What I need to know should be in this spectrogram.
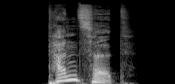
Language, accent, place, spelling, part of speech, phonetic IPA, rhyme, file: German, Germany, Berlin, tanzet, verb, [ˈtant͡sət], -ant͡sət, De-tanzet.ogg
- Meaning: second-person plural subjunctive I of tanzen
